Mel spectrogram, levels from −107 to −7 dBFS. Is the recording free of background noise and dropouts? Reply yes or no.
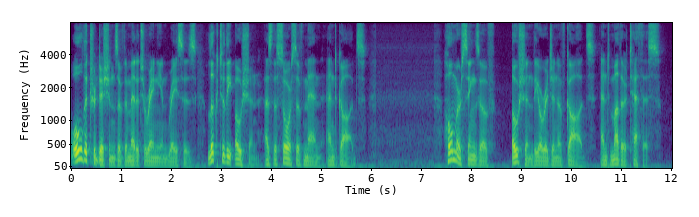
yes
